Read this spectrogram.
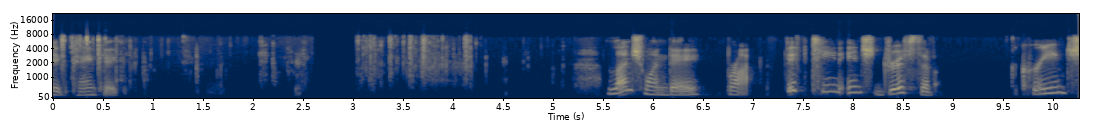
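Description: A woman speaks calmly and clearly close by, as if reading aloud.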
